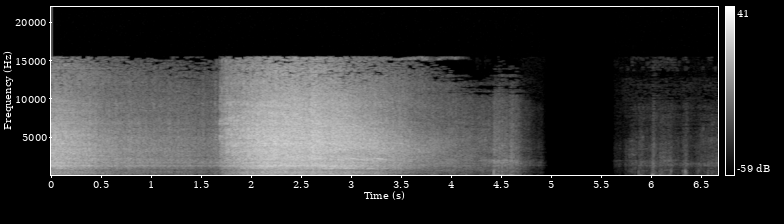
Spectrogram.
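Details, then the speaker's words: 2013 Mitsubishi T120SS 1.5 fuel-injected pickup, cold engine not yet warmed up, dry with no oil seep: revs swell smoothly and settle back with no misses, knocks or rattles; normal revving. "kondisi oke aman mesinnya itu kering gak ada rembes oli suaranya juga normal masih halus injeksinya normal nggak ada masalah"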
